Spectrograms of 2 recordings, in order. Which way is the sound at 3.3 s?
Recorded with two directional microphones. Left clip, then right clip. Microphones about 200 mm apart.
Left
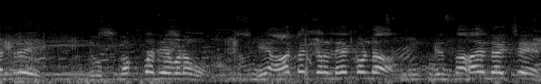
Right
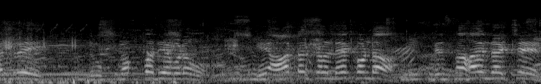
35° left (ahead or behind).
